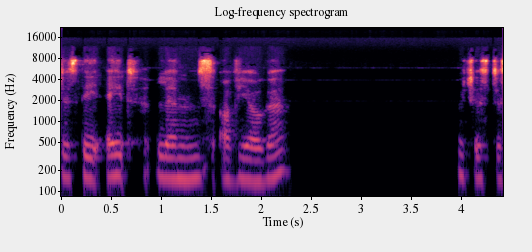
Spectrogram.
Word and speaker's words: yog: ancient scripture called patanjali yogg darshan darshan means vision or enlightenment the enlightened vision yog or sometimes pronounce yoga means unity so yog darshan is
